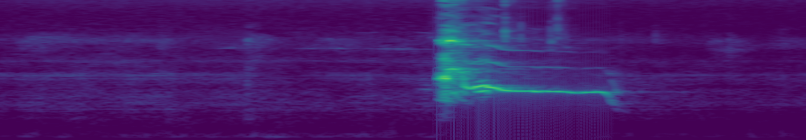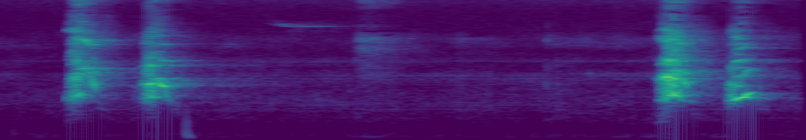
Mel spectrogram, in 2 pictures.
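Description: Small Yorkshire terrier-type dog barking: one drawn-out bark about two seconds in, holding one pitch and dropping off at the end, then two quick pairs of short barks.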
